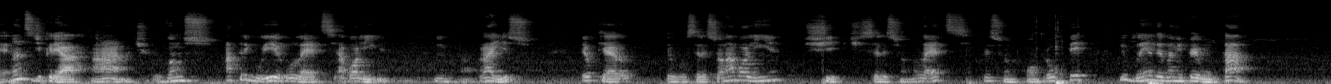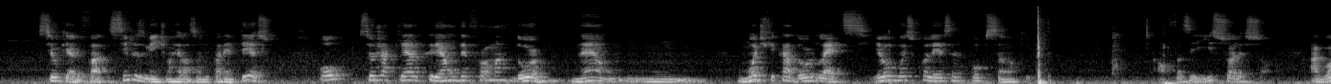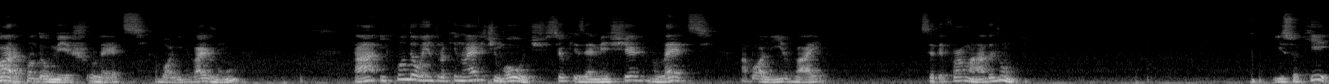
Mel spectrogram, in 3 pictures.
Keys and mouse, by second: 0.2 shift+middle click, 2.5 click, 7.0 click, 9.1 shift+click, 10.5 ctrl+p, 16.0 Down, 26.0 click, 26.7 g, 30.7 middle click, 31.6 Tab, 32.2 click, 32.5 g, 36.6 click, 36.8 g, 38.5-39.2 middle click, 38.7 middle click, 39.2 Tab.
